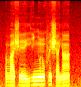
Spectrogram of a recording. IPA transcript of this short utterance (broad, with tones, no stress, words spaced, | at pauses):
βa˨ʃeː˨ ji˦ɲũ˦ɾũ˦fe˦ ʃa˨jã˦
